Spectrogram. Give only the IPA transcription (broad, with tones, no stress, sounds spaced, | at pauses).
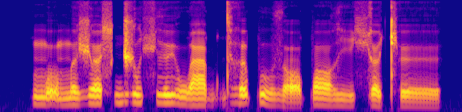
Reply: m o̰˧˩ m ə˧ ʒ œ˥˧ s d͡ʒ u˥ ç ð y˥˧ w a˧ b dʱ ə̰˥ p u˩˧ ð ɔ̰˩˧ p ɔ˥˧ ɣ i˧˩ ç œ˥ cʰ ø˧˩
